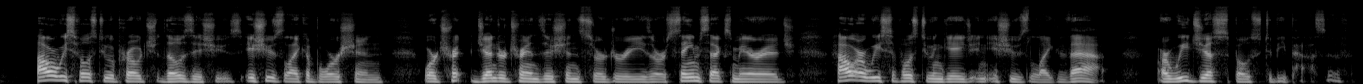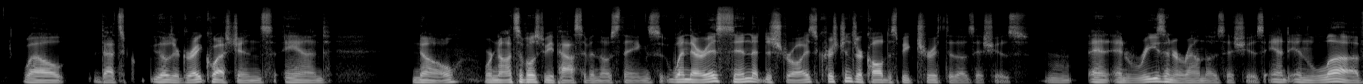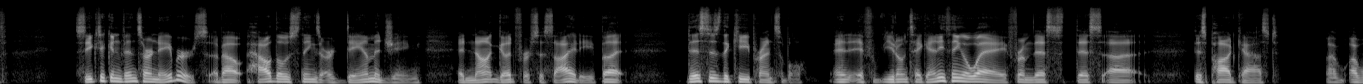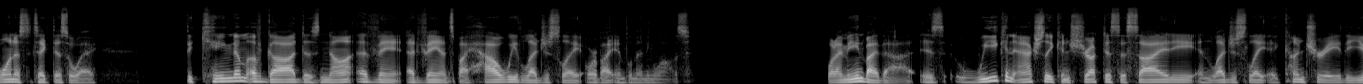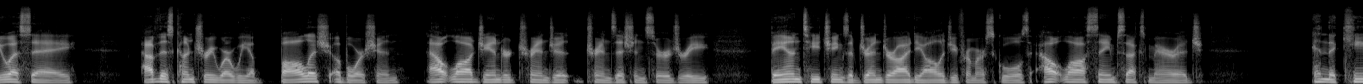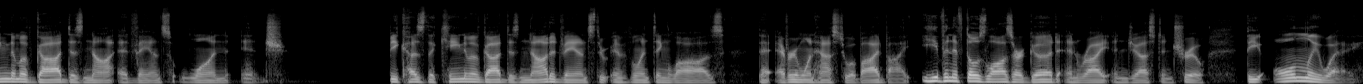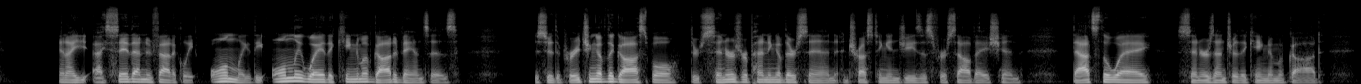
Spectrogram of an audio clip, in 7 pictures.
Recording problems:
none

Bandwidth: 15.5 kHz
